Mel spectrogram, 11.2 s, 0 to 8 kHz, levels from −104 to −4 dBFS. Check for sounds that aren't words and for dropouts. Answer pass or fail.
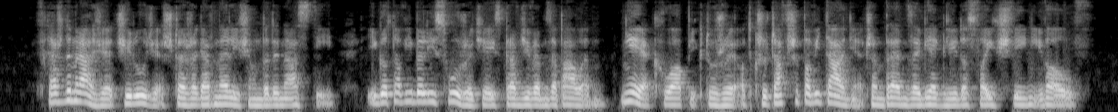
pass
